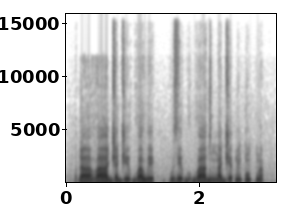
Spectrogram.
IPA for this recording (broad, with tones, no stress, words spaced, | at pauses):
ɗaː˨vaː˦ d͡ʒa˨d͡ʒeː˨ɡʷaː˦we˧ | kʷɛ˨zeː˧ɡʷe˨˦ ɡʷaː˧dũ˨ŋa˧d͡ʒɛ˨ ɓɛ̃˨k͡pɔ̃˨kʷã˨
